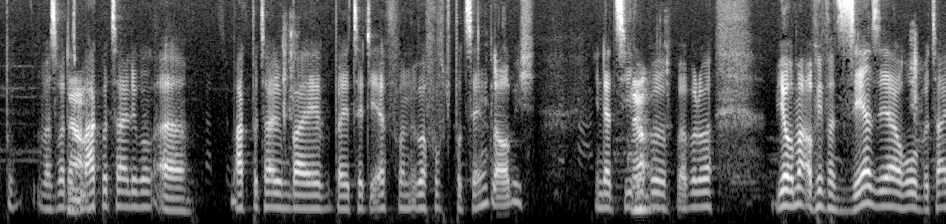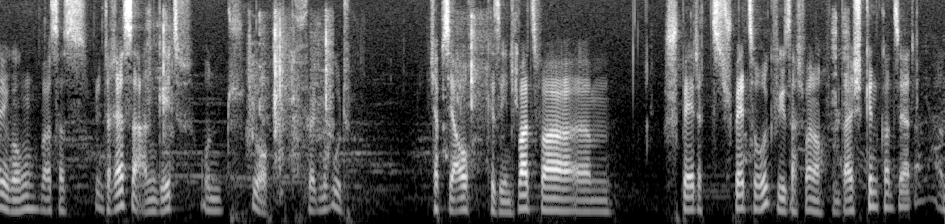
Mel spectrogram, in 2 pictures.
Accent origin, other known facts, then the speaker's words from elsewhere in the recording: Cologne, North Rhine-Westphalia, Germany; ich komme aus dem Ortsteil von Fortuna Köln, quasi aus Zollstock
